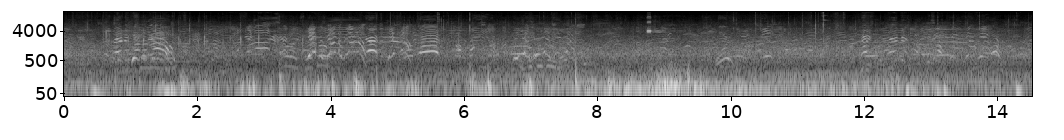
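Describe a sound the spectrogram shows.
Children shout and call out excitedly across an open field.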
